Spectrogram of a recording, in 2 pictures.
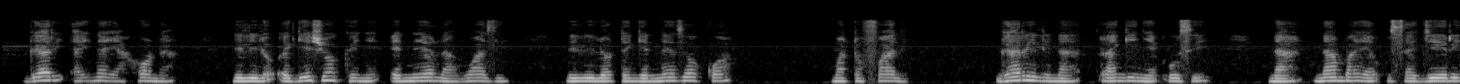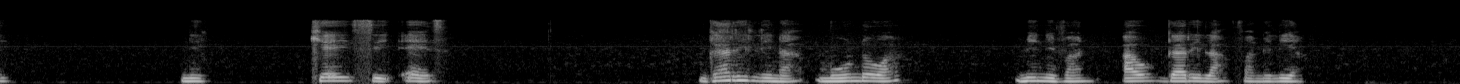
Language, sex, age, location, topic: Swahili, male, 25-35, Nairobi, finance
